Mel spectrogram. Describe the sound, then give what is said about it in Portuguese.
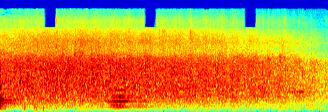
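An audience applauds the Lord steadily in a dense, sustained wash of clapping that holds for several seconds and tapers slightly toward the end, with a faint voice murmuring briefly underneath. “Então você pode aplaudir o Senhor por Ele ser tudo para você.”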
